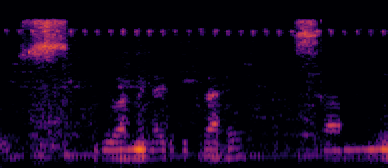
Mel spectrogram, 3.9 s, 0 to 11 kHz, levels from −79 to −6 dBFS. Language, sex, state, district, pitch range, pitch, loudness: Hindi, male, Chhattisgarh, Bastar, 130-175 Hz, 160 Hz, -34 LUFS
